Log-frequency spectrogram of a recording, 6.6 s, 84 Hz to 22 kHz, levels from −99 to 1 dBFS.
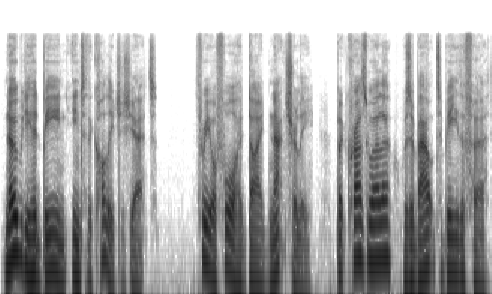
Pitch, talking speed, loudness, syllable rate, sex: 115 Hz, 200 wpm, -20 LUFS, 6.0 syllables/s, male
